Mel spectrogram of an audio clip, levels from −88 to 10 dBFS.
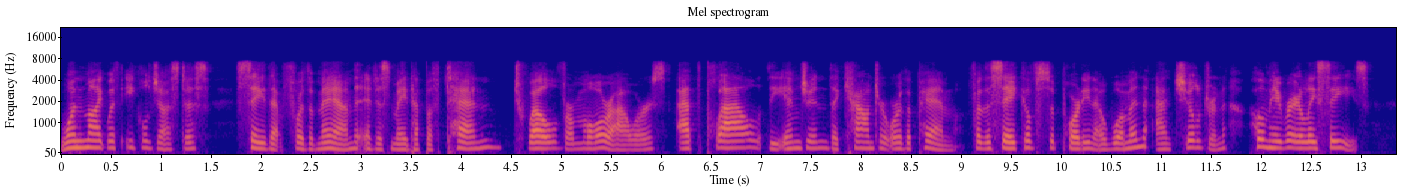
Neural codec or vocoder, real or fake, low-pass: codec, 16 kHz in and 24 kHz out, 0.8 kbps, FocalCodec, streaming, 65536 codes; fake; 7.2 kHz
